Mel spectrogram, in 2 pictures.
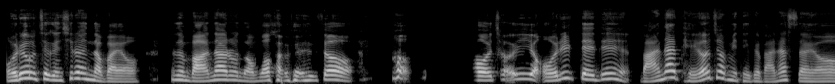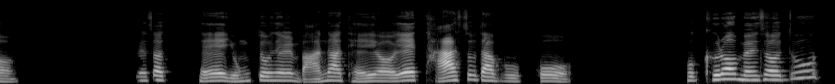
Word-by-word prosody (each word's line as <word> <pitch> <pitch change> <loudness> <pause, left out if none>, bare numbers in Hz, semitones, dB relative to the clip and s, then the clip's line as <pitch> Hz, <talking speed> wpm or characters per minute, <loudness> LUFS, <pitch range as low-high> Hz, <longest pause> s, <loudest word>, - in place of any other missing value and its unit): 어려운 265 - +5
책은 225 -6 +2
싫어했나 250 - +1
봐요. 130 -2 -1 0.3
그래서 210 -2 0
만화로 195 +6 +4
넘어가면서 185 +4 +1 0.4
어 - - +1 0.6
어 195 -1 +4
저희 240 +5 -1
어릴 195 +12 +1
때는 250 0 0
만화 315 +1 +2
대여점이 210 - -1
되게 150 -3 -7
많았어요. 140 -4 -4 1.2
그래서 180 +3 -2 0.3
제 170 +3 0
용돈을 180 +4 -3
만화 165 +10 -1
대여에 150 +4 0
다 155 +7 +5
쏟아붓고 150 - -3 1.1
뭐 185 -1 -5
그러면서도 225 - +1
185 Hz, 235 characters per minute, -23 LUFS, 150-215 Hz, 1.2 s, 어려운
